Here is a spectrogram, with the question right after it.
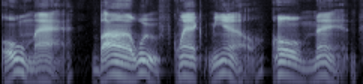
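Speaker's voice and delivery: halting word-by-word reading, low and slow; learning to read. Real, not acted. Host reading a viewer's nonsense message, like a beginning reader. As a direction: sound out each word with gaps between. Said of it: "like I was just learning how to read".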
